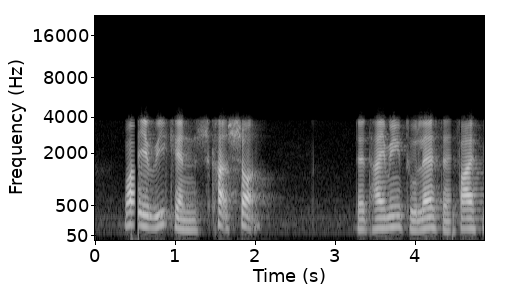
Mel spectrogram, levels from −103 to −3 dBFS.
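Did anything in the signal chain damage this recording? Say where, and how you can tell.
Yes. There is packet loss with pitch repetition at the network stage, at 0.45 to 0.54 s (90 ms lost) and 4.41 to 4.47 s (60 ms lost). The receiver looped the last pitch period, giving a held, buzzy sound. A spectrogram shows frozen harmonic stripes fading out, and the waveform shows identical repeated cycles.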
